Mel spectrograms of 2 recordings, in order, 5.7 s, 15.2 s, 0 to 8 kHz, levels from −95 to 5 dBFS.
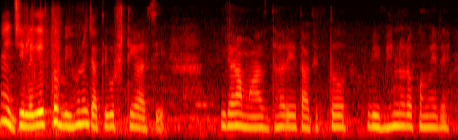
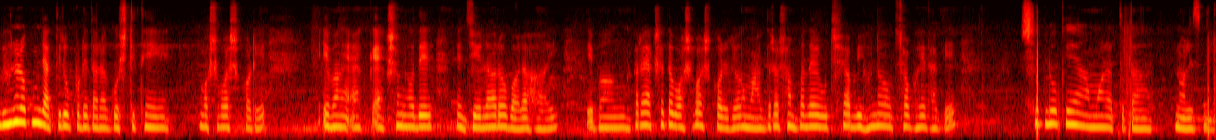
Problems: none marked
